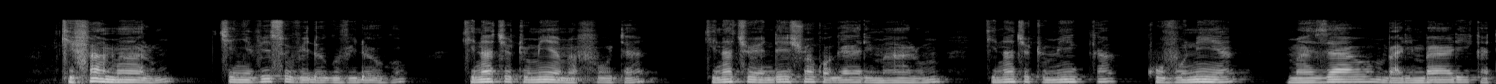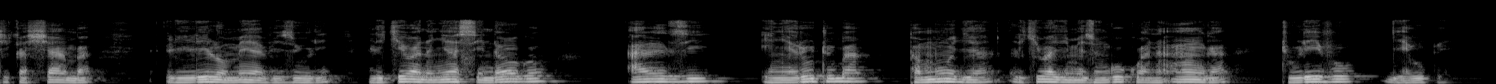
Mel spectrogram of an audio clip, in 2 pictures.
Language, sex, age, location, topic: Swahili, male, 25-35, Dar es Salaam, agriculture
